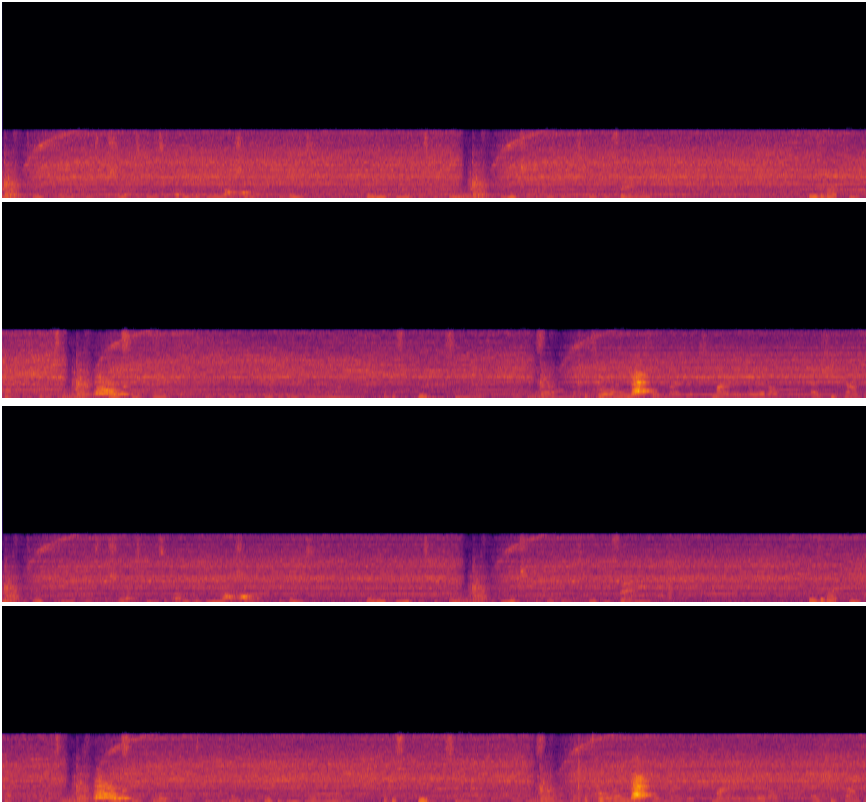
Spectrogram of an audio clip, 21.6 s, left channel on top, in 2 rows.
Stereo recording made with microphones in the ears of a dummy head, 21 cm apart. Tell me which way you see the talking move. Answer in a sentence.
In this clip you hear the talking go right and come back.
